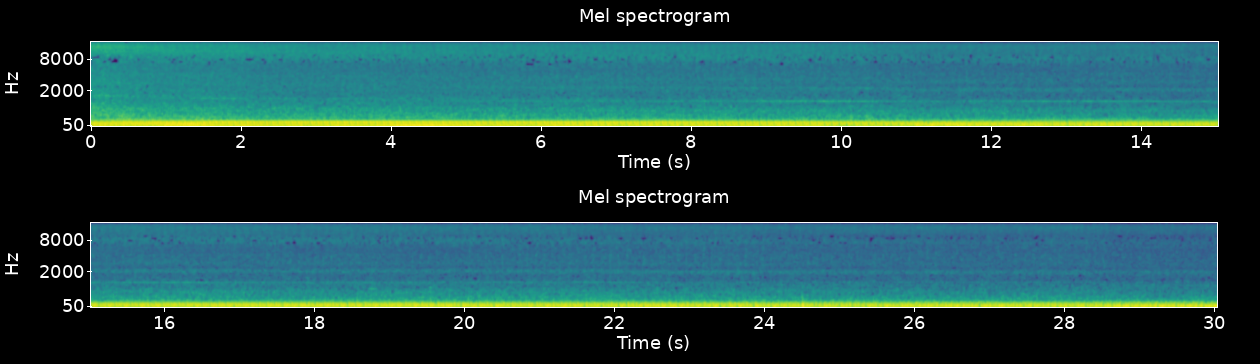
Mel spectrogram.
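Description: Airboat engine and caged propeller running steadily as the boat travels across open water: a loud, even, deep hum that hardly changes.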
